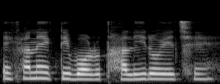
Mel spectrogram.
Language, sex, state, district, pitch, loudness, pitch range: Bengali, female, West Bengal, Alipurduar, 250 Hz, -16 LUFS, 240-270 Hz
